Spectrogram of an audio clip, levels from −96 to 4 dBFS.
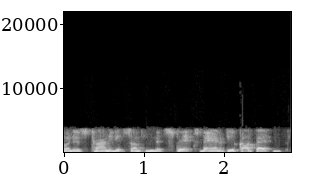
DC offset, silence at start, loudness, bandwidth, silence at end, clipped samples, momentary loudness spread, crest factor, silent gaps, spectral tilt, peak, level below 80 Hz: under 0.1%; 0 s; -18 LUFS; 3.9 kHz; 0.1 s; under 0.1%; 3 LU; 12 dB; none; -10 dB/octave; -6 dBFS; -48 dBFS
